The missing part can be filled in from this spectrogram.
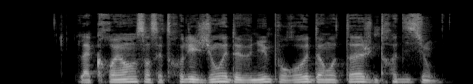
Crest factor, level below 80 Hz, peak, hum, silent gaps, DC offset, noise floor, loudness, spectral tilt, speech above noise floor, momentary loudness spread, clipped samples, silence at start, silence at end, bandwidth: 18 dB; -52 dBFS; -6 dBFS; none; none; under 0.1%; -72 dBFS; -24 LUFS; -4 dB/octave; 49 dB; 7 LU; under 0.1%; 0.8 s; 0.3 s; 11.5 kHz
